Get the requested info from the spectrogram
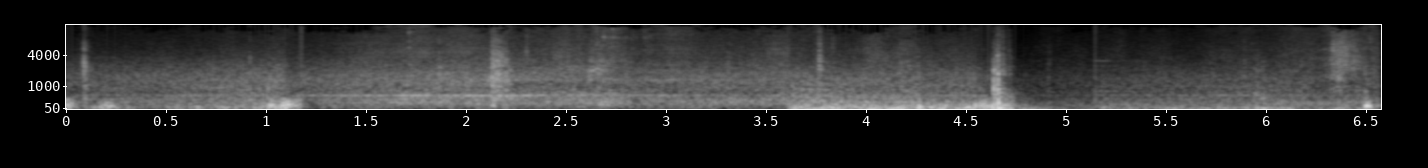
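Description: Rustling and handling noise as a person climbs into a sedan's driver's seat with a bag, then the car door shuts about three-quarters of the way through. After that the outside noise drops away.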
